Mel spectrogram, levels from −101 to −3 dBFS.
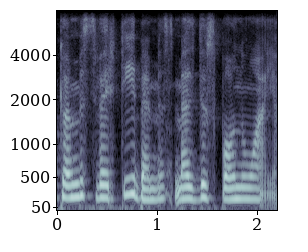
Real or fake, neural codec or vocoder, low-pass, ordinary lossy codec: real; none; 7.2 kHz; Opus, 24 kbps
